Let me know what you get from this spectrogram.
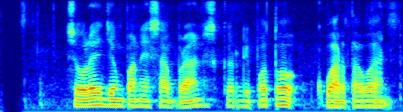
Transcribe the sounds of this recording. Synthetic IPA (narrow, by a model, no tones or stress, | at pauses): sulɛd͡ʒɨŋpanɛsabɾanskɨrdipɔt̪ɔkuwart̪awan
